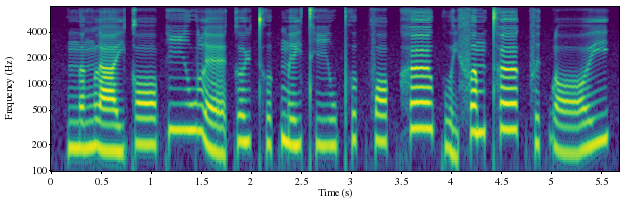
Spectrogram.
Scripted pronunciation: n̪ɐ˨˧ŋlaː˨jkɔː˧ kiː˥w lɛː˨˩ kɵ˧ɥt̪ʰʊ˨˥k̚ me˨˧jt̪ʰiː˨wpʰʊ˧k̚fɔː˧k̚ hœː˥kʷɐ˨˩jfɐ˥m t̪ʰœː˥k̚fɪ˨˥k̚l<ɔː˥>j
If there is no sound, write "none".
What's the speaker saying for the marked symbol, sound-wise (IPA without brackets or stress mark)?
ɔː˨˥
